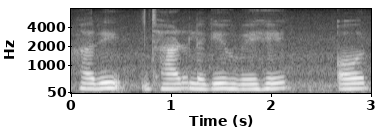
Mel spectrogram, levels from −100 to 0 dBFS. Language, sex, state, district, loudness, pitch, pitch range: Hindi, female, Chandigarh, Chandigarh, -13 LUFS, 180 Hz, 175-185 Hz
